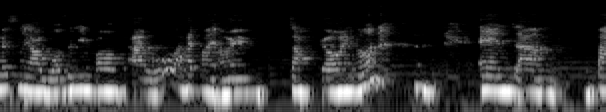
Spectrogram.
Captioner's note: laughs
